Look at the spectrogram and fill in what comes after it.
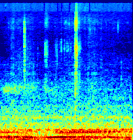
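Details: GMC Denali on a road test: a steady low drone at constant pitch over road rumble while cruising; a humming differential is suspected, not confirmed.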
